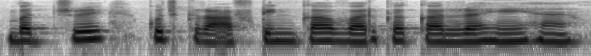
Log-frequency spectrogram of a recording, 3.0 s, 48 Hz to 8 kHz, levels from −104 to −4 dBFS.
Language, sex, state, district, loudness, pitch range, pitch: Hindi, female, Uttar Pradesh, Jyotiba Phule Nagar, -17 LUFS, 190-210 Hz, 200 Hz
